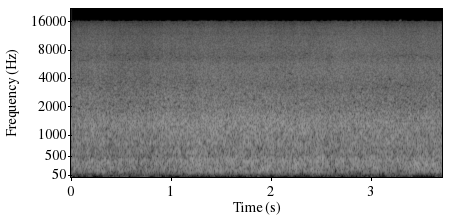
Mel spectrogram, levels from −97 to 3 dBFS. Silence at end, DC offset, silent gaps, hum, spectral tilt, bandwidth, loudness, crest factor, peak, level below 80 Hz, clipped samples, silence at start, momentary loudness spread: 0 s; under 0.1%; none; none; -1 dB/octave; 16.5 kHz; -31 LUFS; 14 dB; -18 dBFS; -74 dBFS; under 0.1%; 0 s; 2 LU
